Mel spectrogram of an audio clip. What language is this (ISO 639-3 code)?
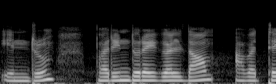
tam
